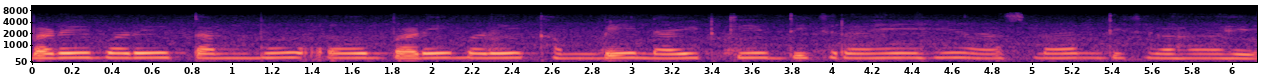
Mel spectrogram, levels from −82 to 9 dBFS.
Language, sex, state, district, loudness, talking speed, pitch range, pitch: Hindi, female, Chhattisgarh, Rajnandgaon, -15 LUFS, 135 wpm, 255-275 Hz, 265 Hz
